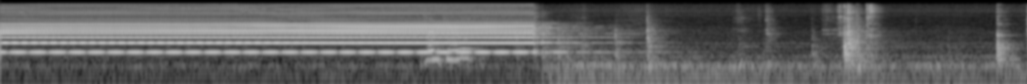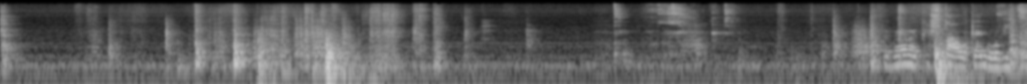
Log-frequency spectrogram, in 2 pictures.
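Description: Pipe organ sounding a held A, rich in overtones and with a quick pulsing beat, for about five seconds before it stops. This beating is the wavering of an out-of-tune reed pipe that has to be tuned out. Then come scattered sharp metallic clinks and knocks as the metal reed pipes are handled and adjusted.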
